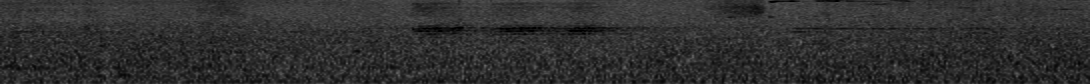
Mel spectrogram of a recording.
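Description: Steady rumble of road traffic, with a faint brief high tone near the middle.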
